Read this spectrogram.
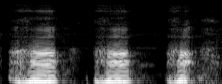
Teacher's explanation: এই গোল হা উচ্চারণে মুখ থেকে কোনো রকমের বাতাস বের হবে না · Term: লম্বা হা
